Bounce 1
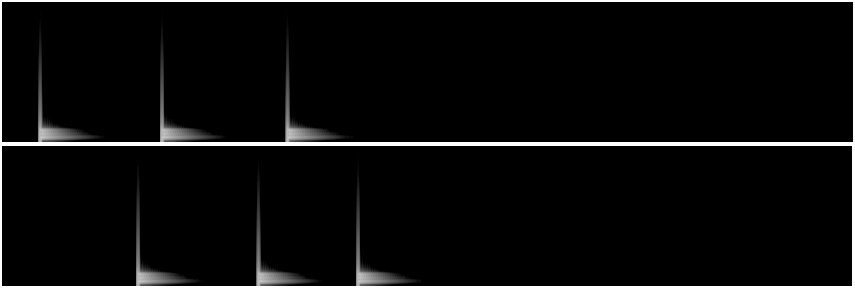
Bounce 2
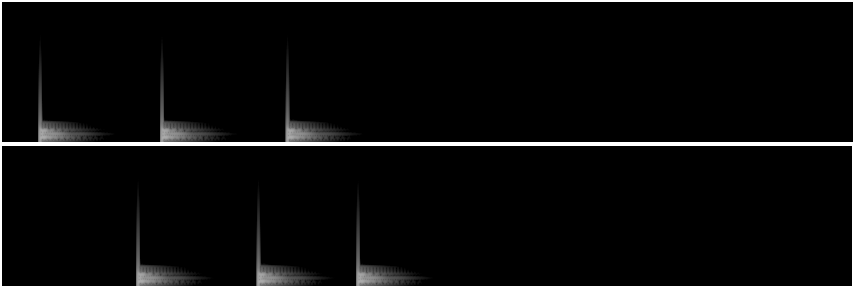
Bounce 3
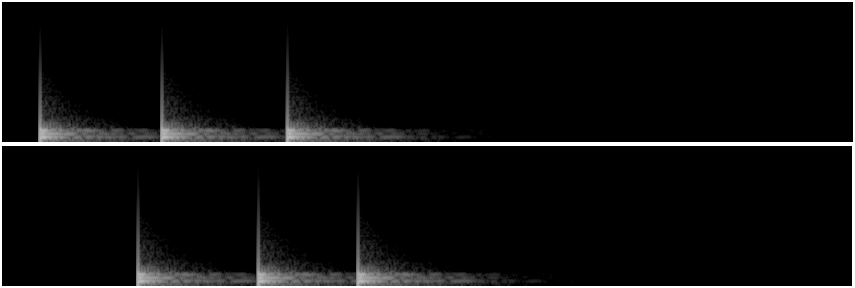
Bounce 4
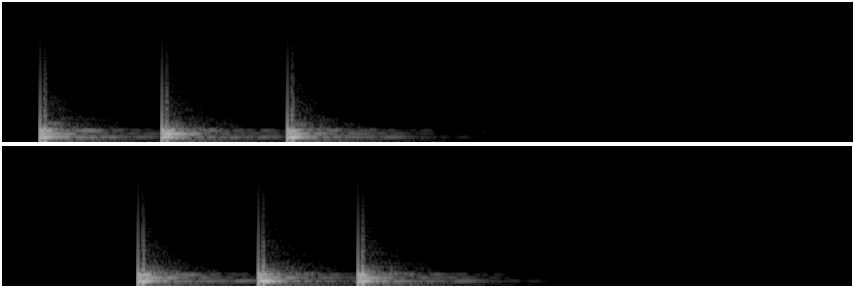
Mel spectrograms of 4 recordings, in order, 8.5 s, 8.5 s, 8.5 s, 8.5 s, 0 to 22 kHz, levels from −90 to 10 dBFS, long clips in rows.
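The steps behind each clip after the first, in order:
hum notches 60/120/180/240/300/360/420/480/540 Hz; trim -8.5 dB
reverberation RT60 0.70 s, pre-delay 5 ms, DRR 15.5 dB; trim +5 dB
chorus voices 4, 0.28 Hz, delay 24 ms, depth 4.3 ms

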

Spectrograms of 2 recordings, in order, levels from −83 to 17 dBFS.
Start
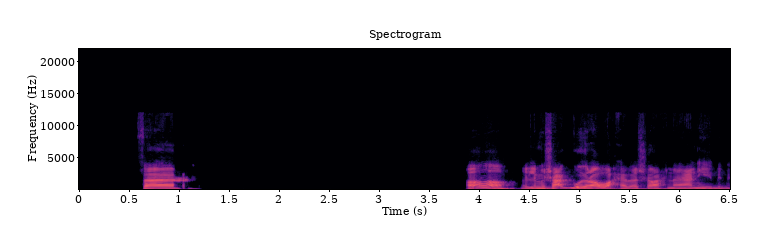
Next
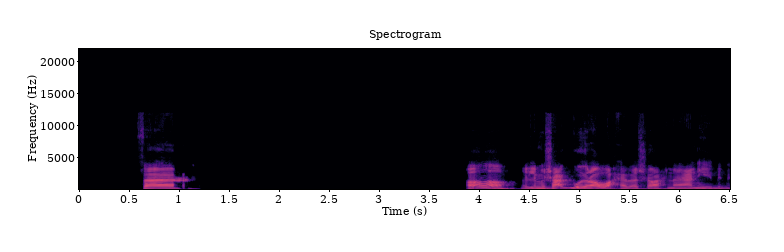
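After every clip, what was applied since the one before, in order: bass shelf 470 Hz -5 dB; trim -4 dB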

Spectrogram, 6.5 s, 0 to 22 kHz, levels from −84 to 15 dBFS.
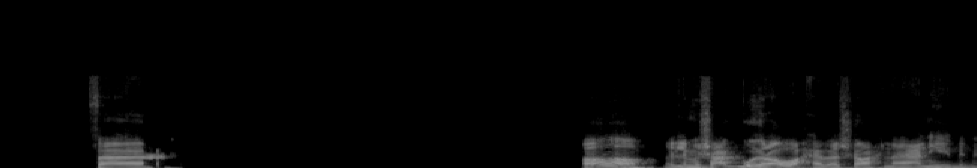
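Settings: peak limiter -20 dBFS, peak gain reduction 8.5 dB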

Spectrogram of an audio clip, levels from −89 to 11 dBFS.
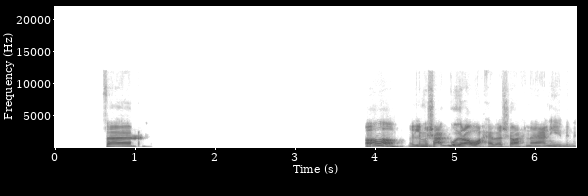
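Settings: gate with hold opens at -47 dBFS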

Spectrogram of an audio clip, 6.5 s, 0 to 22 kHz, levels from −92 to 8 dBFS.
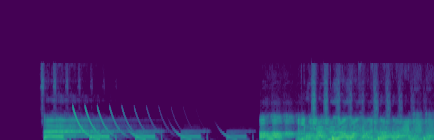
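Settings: resonant low shelf 230 Hz -10.5 dB, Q 3; painted sound fall, 1.08–1.50 s, 230–5500 Hz -38 dBFS; two-band feedback delay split 1 kHz, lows 685 ms, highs 184 ms, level -3.5 dB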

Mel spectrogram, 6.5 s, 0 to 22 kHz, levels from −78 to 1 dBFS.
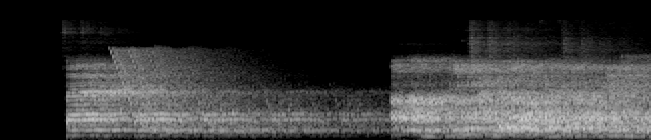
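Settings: simulated room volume 3800 m³, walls mixed, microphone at 6 m; modulated delay 230 ms, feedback 47%, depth 120 cents, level -9.5 dB; trim +2.5 dB

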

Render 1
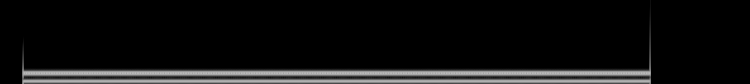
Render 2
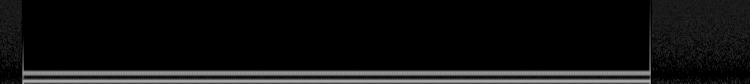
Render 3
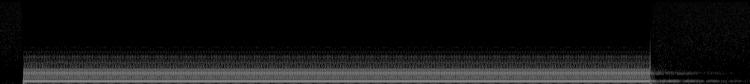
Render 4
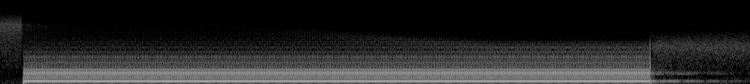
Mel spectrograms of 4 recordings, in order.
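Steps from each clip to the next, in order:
peaking EQ 440 Hz -11 dB 1.7 oct; level flattener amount 70%
Schroeder reverb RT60 2.5 s, combs from 26 ms, DRR 8.5 dB; one-sided clip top -37.5 dBFS, bottom -20.5 dBFS; trim -6 dB
low-pass sweep 6.4 kHz -> 2.3 kHz, 2.29–4.89 s; trim +8.5 dB

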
